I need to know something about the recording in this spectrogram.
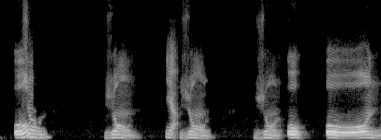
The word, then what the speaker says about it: jaune: But AU is also pronounced O in French. Oh, so Yeah. jaune. So which is why you say jaune. Jaune. O, Jaune. O, Oh, jaune. jaune.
